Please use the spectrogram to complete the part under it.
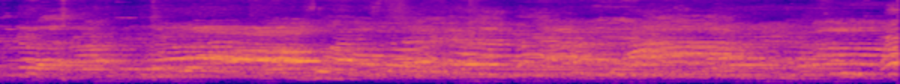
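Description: Young children clap their hands.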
